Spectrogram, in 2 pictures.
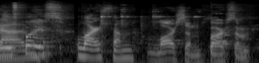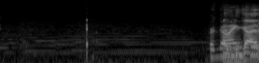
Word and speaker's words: Larsham: Larsum. Larsum. We're going guy to that made Larsum.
